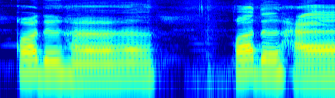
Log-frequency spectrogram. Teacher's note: क़ाफ को हम मोटा पढ़ेंगे यहाँ पे, क्योंकि कव्वे के पास से ज़ुबान की जड़ ऊपर के तालु के साथ लगे तो क़ाफ अदा होता है। जब ज़ुबान की जड़ ऊपर के तालु की तरफ उठती है तो उस वक्त मोटे हरूफ अदा होते हैं, तो क़ाफ जो है वो भी मोटा है।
